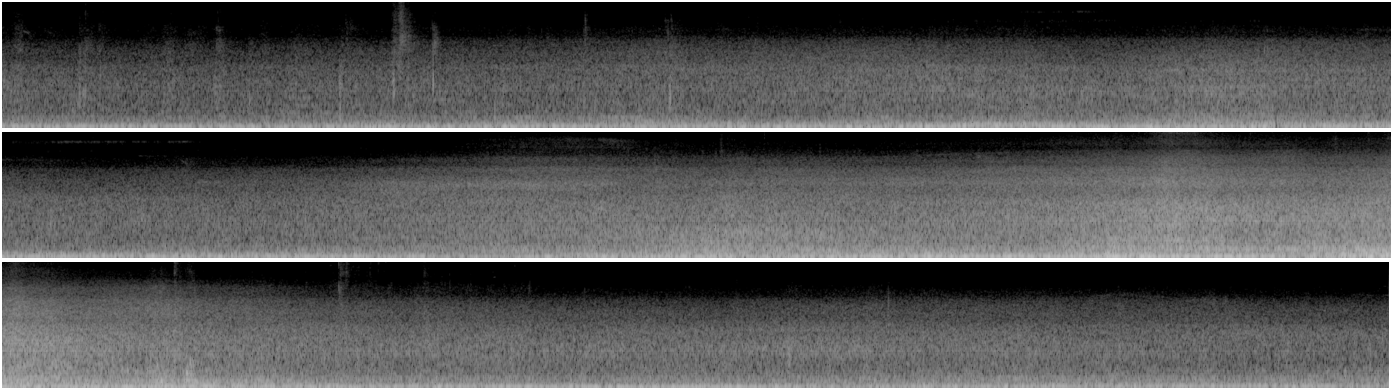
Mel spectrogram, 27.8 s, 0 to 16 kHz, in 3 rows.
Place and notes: Ascolto il tuo cuore, città. I listen to your heart, city. Several chapters **SCROLL DOWN FOR ALL RECORDINGS** - Another morning far walk AR with break in the time of COVID19 Soundwalk
"Another morning far walk AR with break in the time of COVID19" Soundwalk
Chapter LXIX of Ascolto il tuo cuore, città. I listen to your heart, city
Thursday May 7th 2020. Walk to a borderline far destination: round trip. The two audio files are joined in a single file separated by a silence of 7 seconds.
first path: beginning at 7:40 a.m. end at 8:08 a.m., duration 28’14”
second path: beginning at 10:05 a.m. end al 10:41 a.m., duration 35’51”
Total duration of audio file: 01:04:13
As binaural recording is suggested headphones listening.
Both paths are associated with synchronized GPS track recorded in the (kmz, kml, gpx) files downloadable here:
first path:
second path:
Torino, Piemonte, Italia, 7 May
